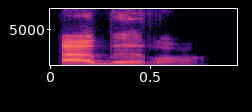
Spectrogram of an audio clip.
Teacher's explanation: ro yang berbaris fathah plus ada alifnya nah ini berarti dibaca dengan ro yang tebal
